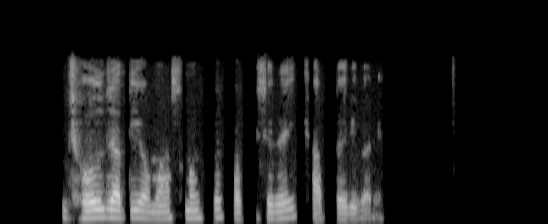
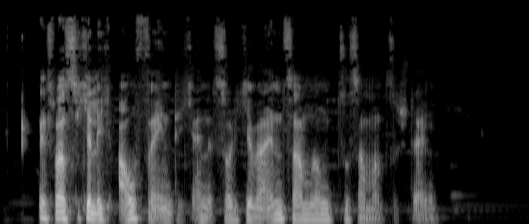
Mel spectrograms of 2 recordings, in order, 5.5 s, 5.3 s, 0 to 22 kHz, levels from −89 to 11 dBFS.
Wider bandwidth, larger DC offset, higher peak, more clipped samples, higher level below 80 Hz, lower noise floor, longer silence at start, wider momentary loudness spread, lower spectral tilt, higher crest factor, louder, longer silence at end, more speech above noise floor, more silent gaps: second, 8 kHz vs 16 kHz; neither; about the same, -2 dBFS vs -2 dBFS; neither; second, -62 dBFS vs -52 dBFS; first, under -90 dBFS vs -81 dBFS; first, 0.65 s vs 0.2 s; second, 13 LU vs 17 LU; about the same, -5 dB/octave vs -6 dB/octave; about the same, 20 dB vs 24 dB; first, -20 LUFS vs -25 LUFS; first, 1.75 s vs 0.95 s; first, over 70 dB vs 57 dB; first, 2.05-2.09 s, 2.26-2.33 s, 2.44-2.56 s, 2.98-3.03 s, 3.26-3.36 s vs none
